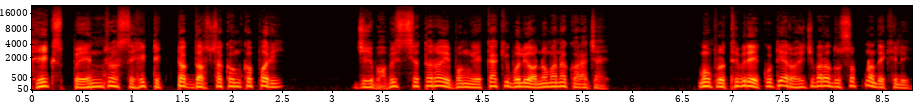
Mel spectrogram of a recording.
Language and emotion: Odia, fearful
